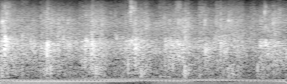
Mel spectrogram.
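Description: Steady audience applause for children after their performance of the birth of Jesus, a dense continuous patter of many hands clapping at an even loudness with no voices standing out, over a low constant hum.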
